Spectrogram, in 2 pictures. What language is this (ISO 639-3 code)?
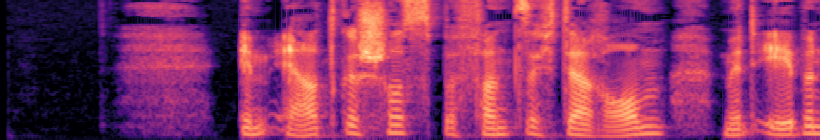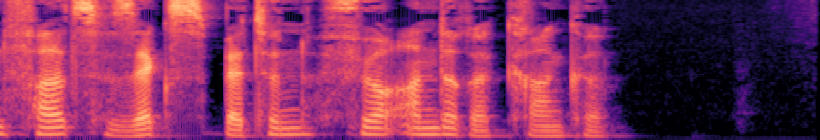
deu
